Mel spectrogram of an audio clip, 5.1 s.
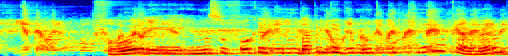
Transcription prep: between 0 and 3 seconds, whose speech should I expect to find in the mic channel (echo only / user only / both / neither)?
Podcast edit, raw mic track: both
